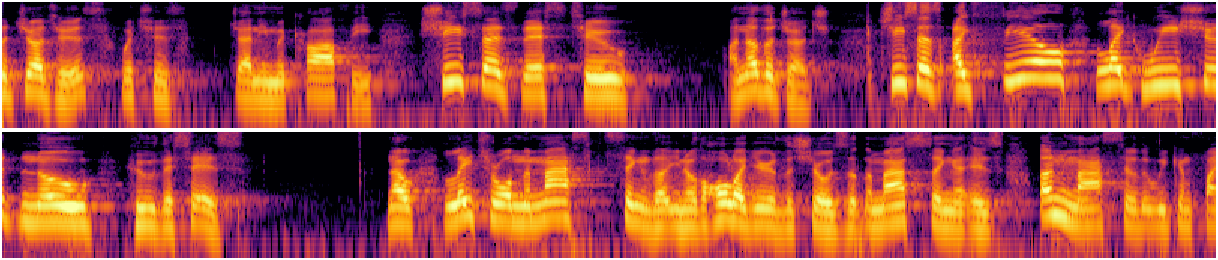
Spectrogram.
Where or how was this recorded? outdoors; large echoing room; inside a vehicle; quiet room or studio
large echoing room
